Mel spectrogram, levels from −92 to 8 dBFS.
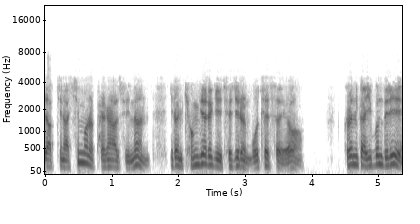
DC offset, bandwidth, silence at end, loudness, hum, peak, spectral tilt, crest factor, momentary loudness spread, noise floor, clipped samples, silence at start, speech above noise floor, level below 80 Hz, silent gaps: under 0.1%; 7.2 kHz; 0 s; -29 LUFS; none; -14 dBFS; -8.5 dB/octave; 16 dB; 6 LU; -70 dBFS; under 0.1%; 0 s; 42 dB; -68 dBFS; none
